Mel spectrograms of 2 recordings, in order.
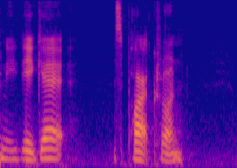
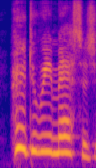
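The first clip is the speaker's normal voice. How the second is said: loud, high call; roused crowd's demand; 9 semitones higher, 11 dB louder than usual. Retold or imitated. Crowd wanting to message councillors, loud urgent demand.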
